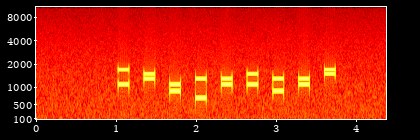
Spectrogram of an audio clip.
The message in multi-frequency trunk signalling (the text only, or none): KP 0346956 ST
